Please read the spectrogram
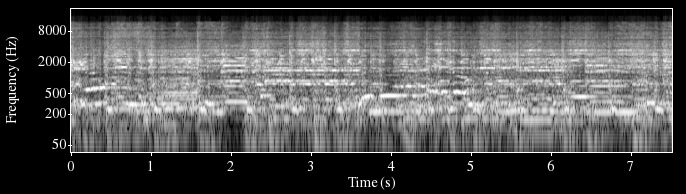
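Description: Live blues band playing loudly: electric guitar and bass guitar.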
